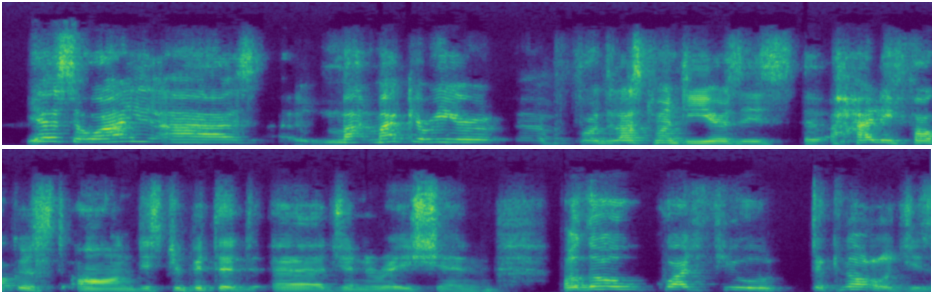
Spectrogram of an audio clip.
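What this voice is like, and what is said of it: Softened Israeli accent. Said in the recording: “what you hear is Israeli accent that was softened after 25 years here”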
